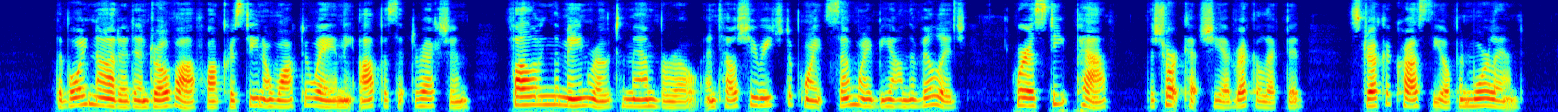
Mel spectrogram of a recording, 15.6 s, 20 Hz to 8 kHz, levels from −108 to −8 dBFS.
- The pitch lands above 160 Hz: Yes, medium, 185 Hz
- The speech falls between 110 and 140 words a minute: No, average, 175 wpm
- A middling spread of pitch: Yes, average, 3.1 semitones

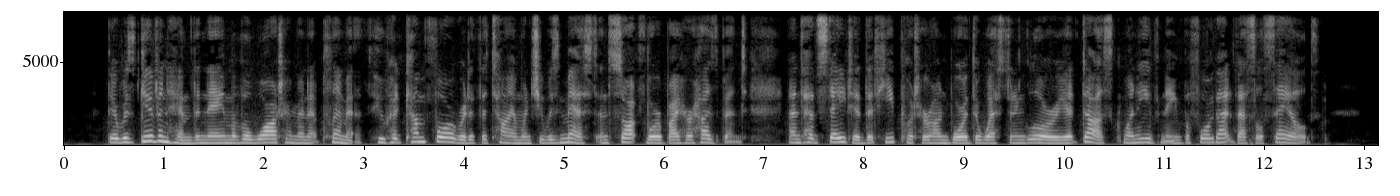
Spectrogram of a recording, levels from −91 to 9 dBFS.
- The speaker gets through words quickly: Yes, fast, 220 wpm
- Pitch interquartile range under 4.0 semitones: Yes, average, 3.4 semitones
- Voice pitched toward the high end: Yes, high, 205 Hz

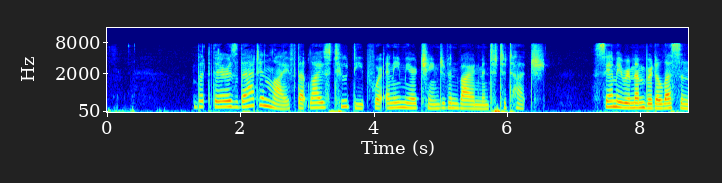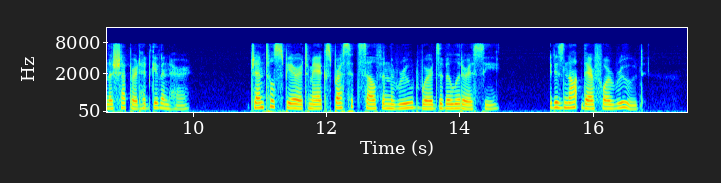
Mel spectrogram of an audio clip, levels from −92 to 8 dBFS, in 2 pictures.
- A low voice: No, high, 195 Hz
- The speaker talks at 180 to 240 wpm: No, average, 150 wpm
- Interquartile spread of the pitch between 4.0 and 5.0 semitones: No, average, 3.4 semitones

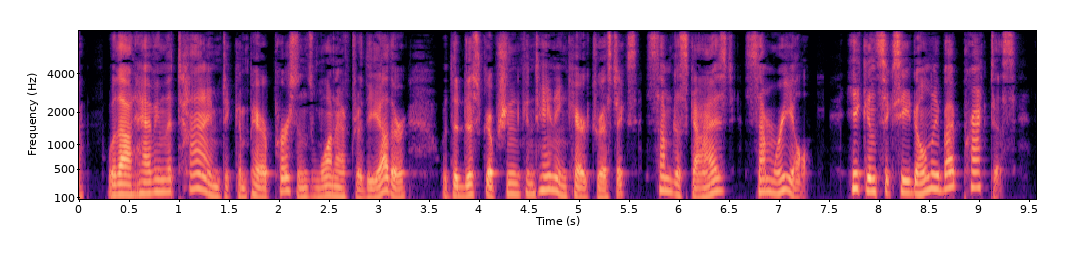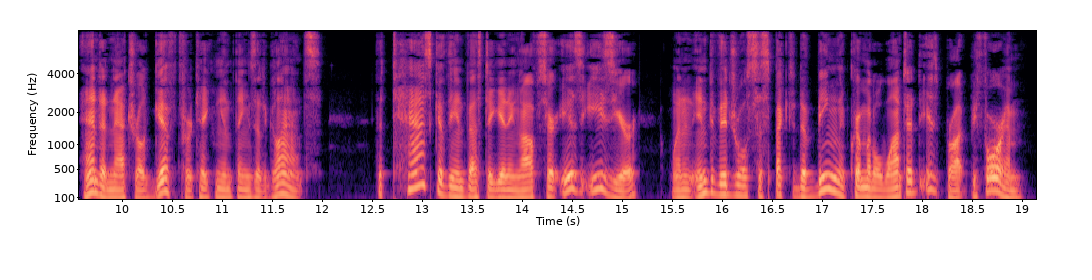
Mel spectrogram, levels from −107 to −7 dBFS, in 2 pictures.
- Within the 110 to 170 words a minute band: No, average, 190 wpm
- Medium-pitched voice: No, low, 125 Hz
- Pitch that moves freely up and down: Yes, wide, 8.2 semitones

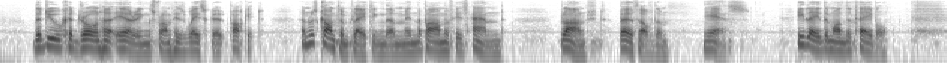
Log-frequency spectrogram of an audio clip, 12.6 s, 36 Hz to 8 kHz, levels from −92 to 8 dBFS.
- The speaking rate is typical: Yes, average, 150 wpm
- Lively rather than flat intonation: Yes, wide, 5.7 semitones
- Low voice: Yes, low, 110 Hz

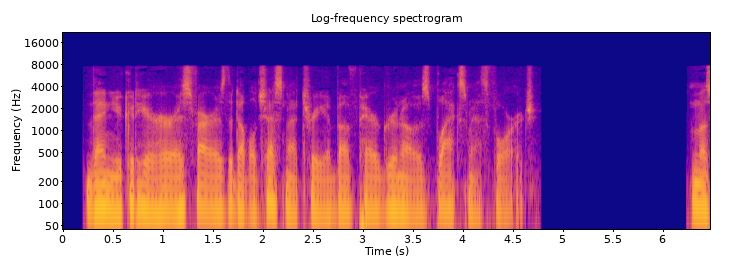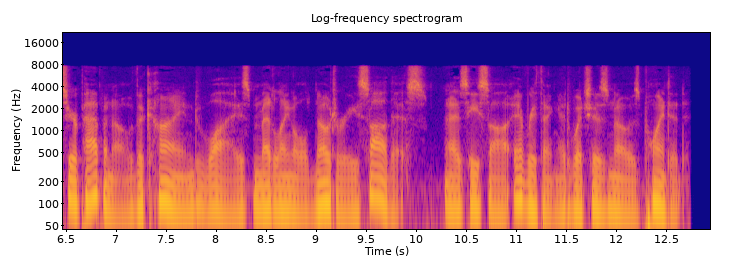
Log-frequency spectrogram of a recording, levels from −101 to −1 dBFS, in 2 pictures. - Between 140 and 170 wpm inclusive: Yes, average, 165 wpm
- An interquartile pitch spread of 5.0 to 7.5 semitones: No, average, 2.9 semitones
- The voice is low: Yes, very low, 80 Hz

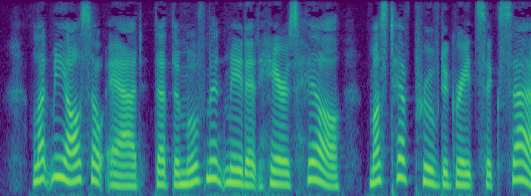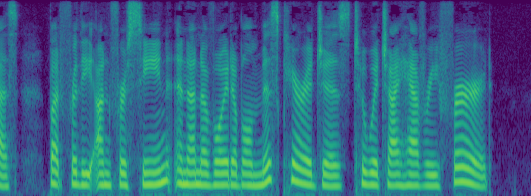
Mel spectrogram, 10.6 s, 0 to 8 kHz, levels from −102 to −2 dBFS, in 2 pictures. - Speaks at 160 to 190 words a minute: Yes, average, 165 wpm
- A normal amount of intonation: Yes, average, 4.6 semitones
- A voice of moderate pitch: Yes, medium, 180 Hz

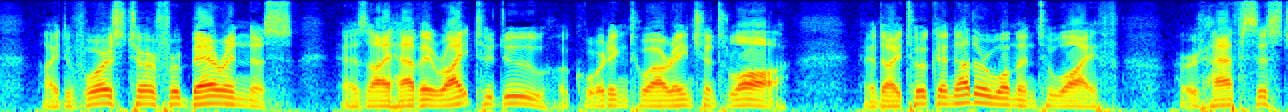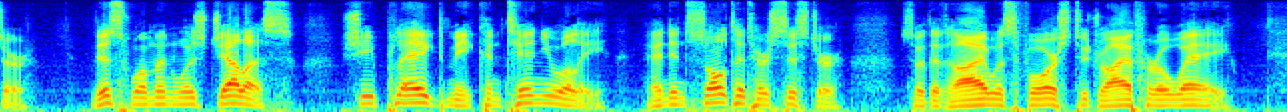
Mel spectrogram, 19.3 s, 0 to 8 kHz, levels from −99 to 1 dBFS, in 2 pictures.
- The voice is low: Yes, low, 125 Hz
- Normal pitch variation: Yes, average, 4.6 semitones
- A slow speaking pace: No, average, 150 wpm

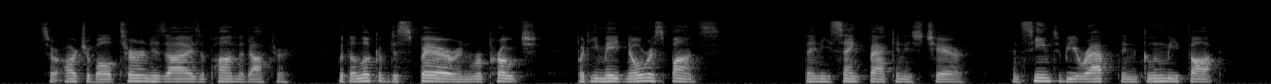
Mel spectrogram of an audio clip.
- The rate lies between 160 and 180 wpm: Yes, average, 165 wpm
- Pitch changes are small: Yes, narrow, 2.0 semitones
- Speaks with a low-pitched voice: Yes, low, 130 Hz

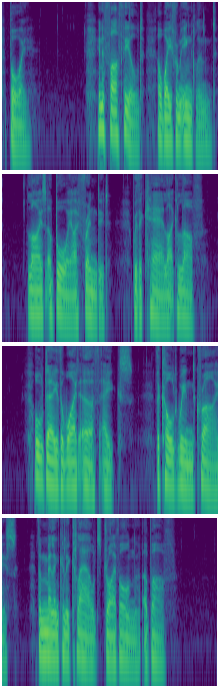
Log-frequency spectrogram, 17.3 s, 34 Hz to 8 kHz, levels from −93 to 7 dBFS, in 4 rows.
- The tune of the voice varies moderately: Yes, average, 3.6 semitones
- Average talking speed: No, slow, 120 wpm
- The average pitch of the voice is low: Yes, very low, 90 Hz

